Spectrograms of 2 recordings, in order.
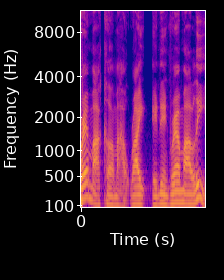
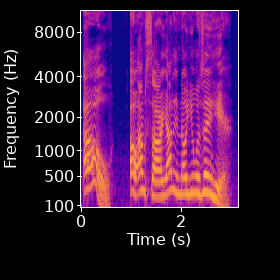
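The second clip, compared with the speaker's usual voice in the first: lightly voiced flustered old man, pitched higher; flustered cellmate; 12 semitones higher, 4 dB louder than usual. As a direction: play him caught out and apologizing, higher up. Cellmate caught naked, voiced apologizing.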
